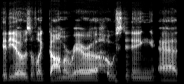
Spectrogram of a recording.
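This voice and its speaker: Brief: low, bright-toned male comedian, meandering and chatty, dry close sound. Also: steady tone, moderate pace, clear, resonant tone, no room sound, low-quality recording. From United States. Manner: rambling, self-interrupting storyteller. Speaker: comedian guest. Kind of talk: casual interview conversation.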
